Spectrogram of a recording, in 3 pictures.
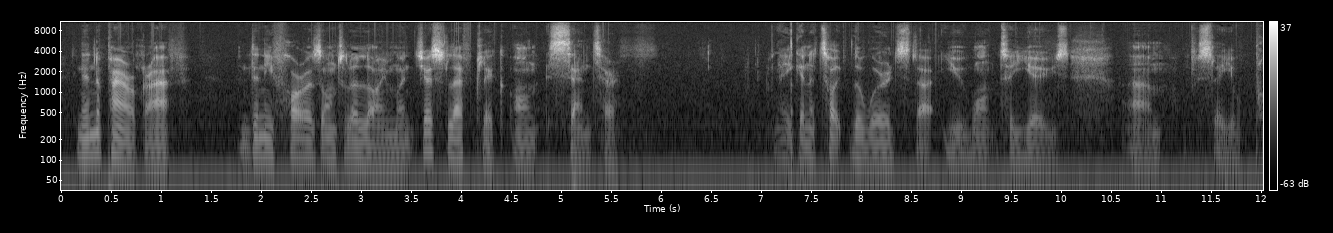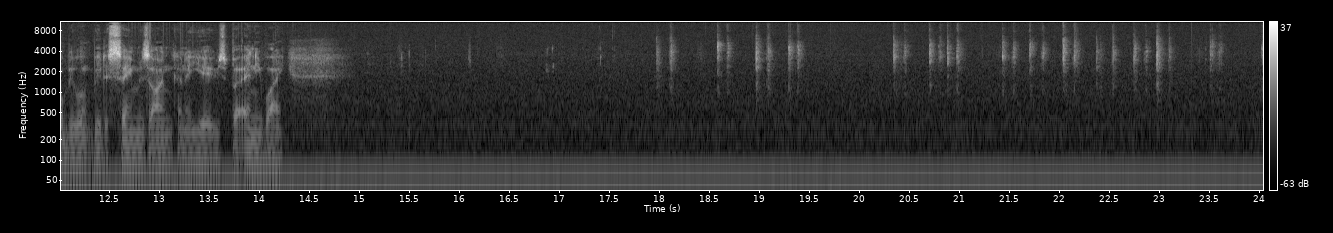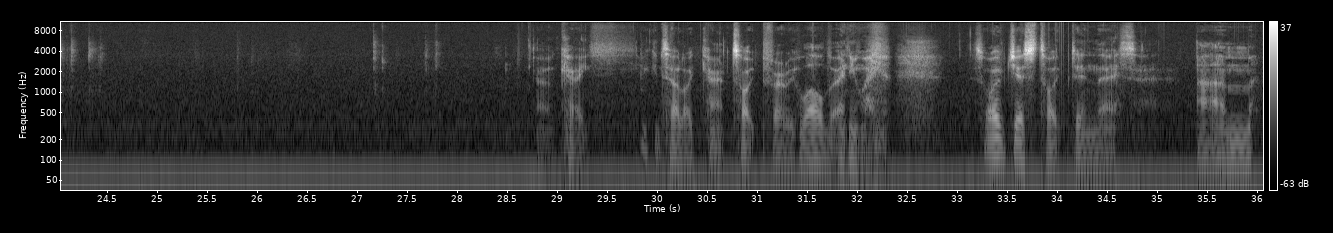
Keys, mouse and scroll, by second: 4.9 click, 18.6 c, 19.3 h, 20.3-24.3 typing, 27.2 o, 27.7 s.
